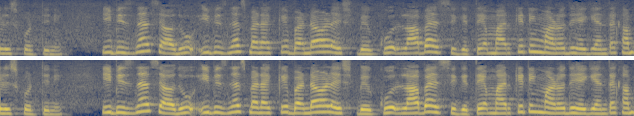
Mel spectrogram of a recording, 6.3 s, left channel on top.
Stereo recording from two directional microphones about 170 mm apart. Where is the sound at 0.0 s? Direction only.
15° right (ahead or behind).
